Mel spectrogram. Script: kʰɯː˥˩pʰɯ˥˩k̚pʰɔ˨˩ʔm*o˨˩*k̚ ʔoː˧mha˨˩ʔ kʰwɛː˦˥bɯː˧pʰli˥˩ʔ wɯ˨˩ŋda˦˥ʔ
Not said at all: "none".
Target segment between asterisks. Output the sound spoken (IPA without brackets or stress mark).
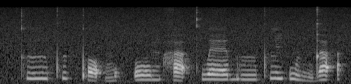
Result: o˨˩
